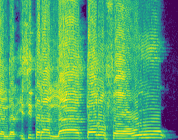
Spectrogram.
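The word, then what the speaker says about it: لا ترفعوا: तो ला तरफऊ अस्वातकुम, ला तरफऊ आइन से ना बुलंद करो। लेकिन अगर आप इसको हमजा से अदा करें, यूं अब प्रोनाउंस कर दें ला तरफऊ, तो अब इसके माना होंगे मत मुरम्मत करो। तो मानी में बहुत ज़्यादा चेंजिंग आ जाती है।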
